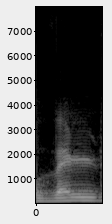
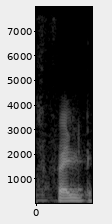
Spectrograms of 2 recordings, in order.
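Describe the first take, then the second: First: "वेल्ट" said as written, with a v; spelling pronunciation. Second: "फेल्ट" with an f at the start; correct pronunciation. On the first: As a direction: say "वेल्ट" starting on a v sound. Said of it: "लिखते हैं". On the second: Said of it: "pronounce फेल्ट करते हैं". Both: Shown as a demonstration.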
